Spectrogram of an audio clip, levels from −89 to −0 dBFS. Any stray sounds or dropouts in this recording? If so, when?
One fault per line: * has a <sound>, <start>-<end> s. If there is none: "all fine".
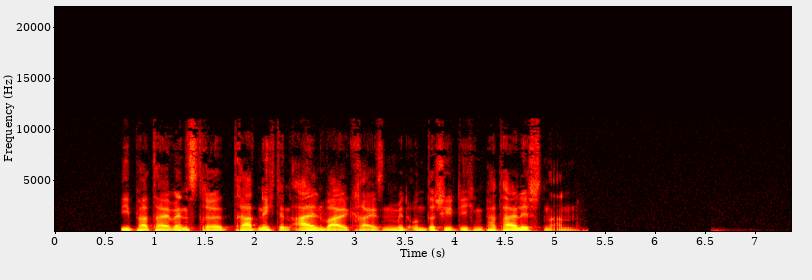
all fine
